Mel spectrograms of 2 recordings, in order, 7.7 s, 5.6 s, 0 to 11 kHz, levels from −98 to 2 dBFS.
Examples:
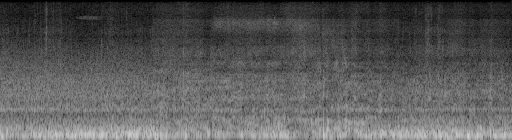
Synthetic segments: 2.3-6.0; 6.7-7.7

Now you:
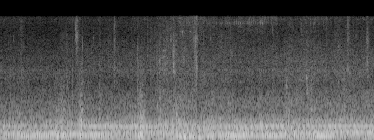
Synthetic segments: none

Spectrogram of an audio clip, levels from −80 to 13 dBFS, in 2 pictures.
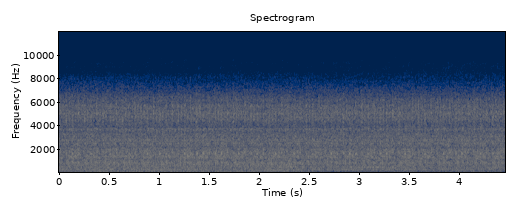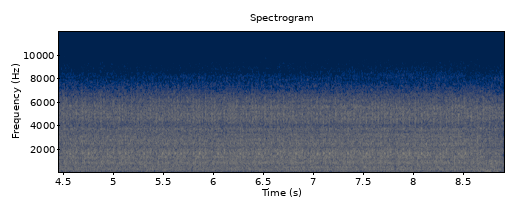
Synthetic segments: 3.5-4.4

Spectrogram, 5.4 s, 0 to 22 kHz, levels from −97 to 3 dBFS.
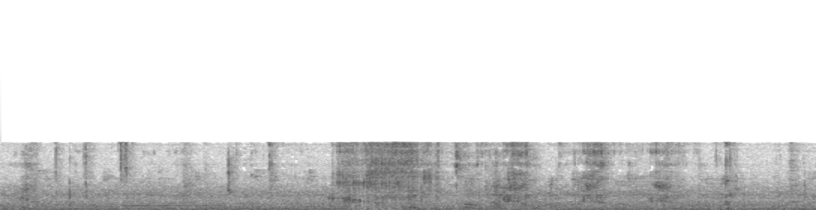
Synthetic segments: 2.3-3.9; 4.5-5.0

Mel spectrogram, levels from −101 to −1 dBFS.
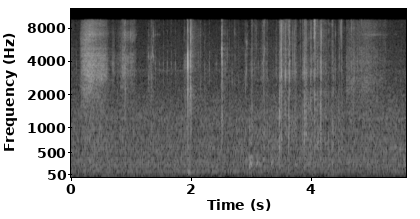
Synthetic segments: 0.0-0.7; 2.8-3.7

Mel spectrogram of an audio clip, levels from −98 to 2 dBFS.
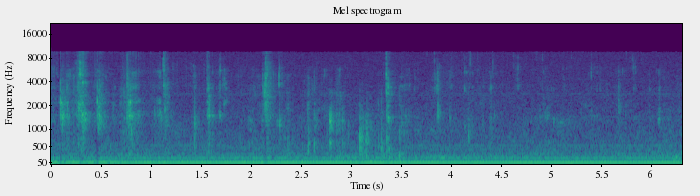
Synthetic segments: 0.0-0.7

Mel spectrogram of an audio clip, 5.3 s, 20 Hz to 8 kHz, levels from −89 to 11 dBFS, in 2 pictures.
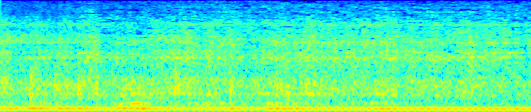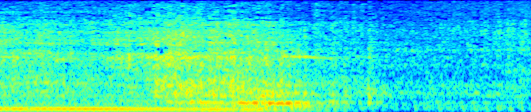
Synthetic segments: none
